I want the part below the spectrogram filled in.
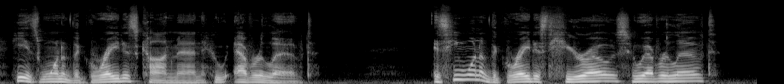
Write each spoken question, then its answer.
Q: Is he one of the greatest heroes who ever lived?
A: No, he isn't one of the greatest heroes who ever lived.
